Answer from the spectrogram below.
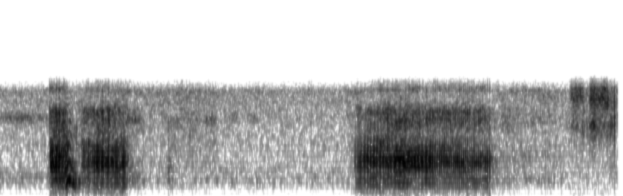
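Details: Ordinary sleep snoring: two loud, rattling snores on the in-breath with quiet pauses between them, then the start of a third.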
